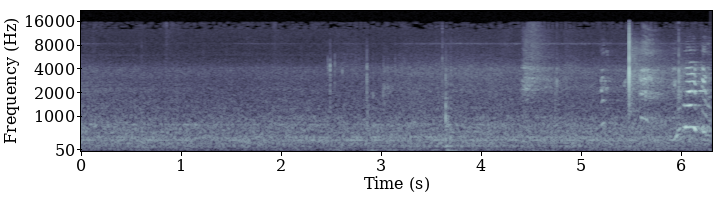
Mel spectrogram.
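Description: Steady background hum of a parking garage, with a faint steady tone and a few soft, scattered clicks.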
